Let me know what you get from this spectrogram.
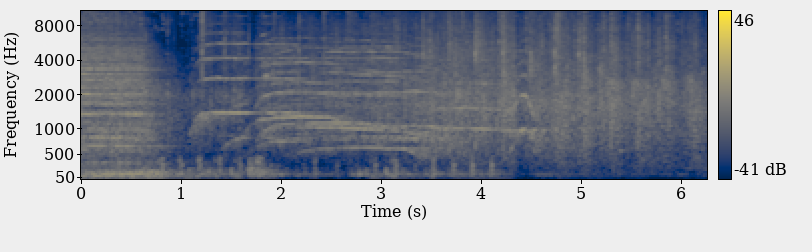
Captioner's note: audience applauds and cheers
